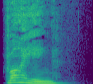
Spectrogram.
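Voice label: "vying", British English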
